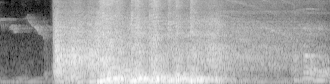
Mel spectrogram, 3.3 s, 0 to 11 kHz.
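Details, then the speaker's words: Discovery 2 with LS V8 swap, first start on conventional oil with zinc additive after restoring fuel pressure to almost 50 psi: brief crank, then catches with a loud roar and settles to a steady, even idle; starts fine. "Oh, that's loud."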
